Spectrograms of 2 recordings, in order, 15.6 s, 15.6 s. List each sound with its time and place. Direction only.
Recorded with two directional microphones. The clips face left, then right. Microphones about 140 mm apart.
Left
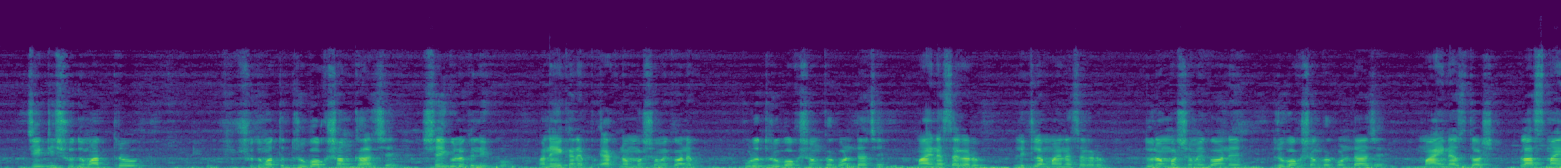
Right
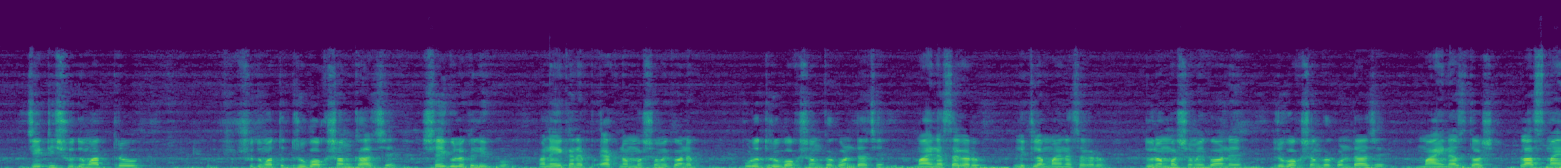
0.3 s speech: 15° right (ahead or behind)
2.4 s a man's voice: 15° right (ahead or behind)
